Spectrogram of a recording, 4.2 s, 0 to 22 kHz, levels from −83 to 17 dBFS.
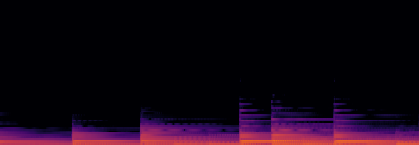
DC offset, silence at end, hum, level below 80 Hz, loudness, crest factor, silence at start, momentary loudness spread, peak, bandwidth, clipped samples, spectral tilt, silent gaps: under 0.1%; 0 s; none; -46 dBFS; -26 LUFS; 16 dB; 0 s; 11 LU; -10 dBFS; 5.8 kHz; under 0.1%; -6.5 dB/octave; none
